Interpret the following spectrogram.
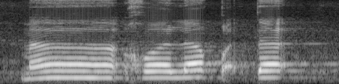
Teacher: Ma khalaqta itu hukumnya adalah qalqalah sugro atau kecil, karena huruf qalqalah yaitu qaf mati di tengah kalimat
